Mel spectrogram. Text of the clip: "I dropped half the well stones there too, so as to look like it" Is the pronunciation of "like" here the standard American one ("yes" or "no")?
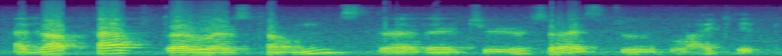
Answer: yes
